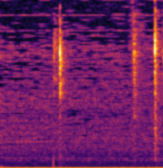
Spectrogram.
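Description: A few faint computer mouse clicks over a steady low hiss, as on-screen options are selected.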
